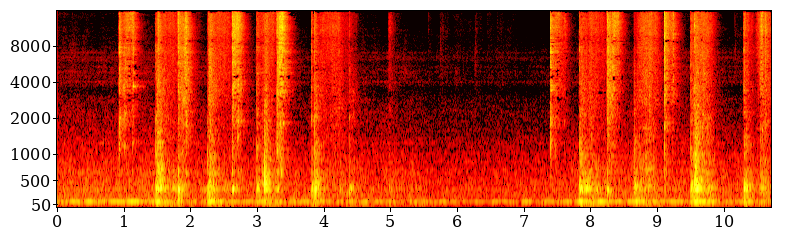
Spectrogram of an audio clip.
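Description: Two steel spatulas chopping, tapping and scraping ice cream mix on a stainless steel cold plate, in two runs of rapid metal-on-metal clatter with a quieter pause around the middle. A steady low hum runs underneath.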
